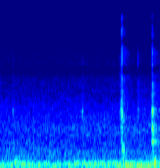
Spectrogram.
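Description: Two light, sharp clicks about half a second apart near the end, as a cordless driver is set onto a taillight mounting screw, over a low steady hum.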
